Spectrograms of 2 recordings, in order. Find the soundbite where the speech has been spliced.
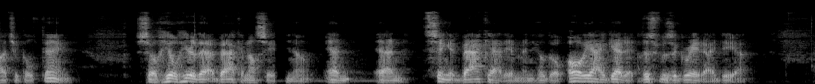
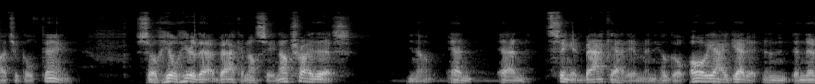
first; 2 cuts; at 2.7 s, 6.4 s

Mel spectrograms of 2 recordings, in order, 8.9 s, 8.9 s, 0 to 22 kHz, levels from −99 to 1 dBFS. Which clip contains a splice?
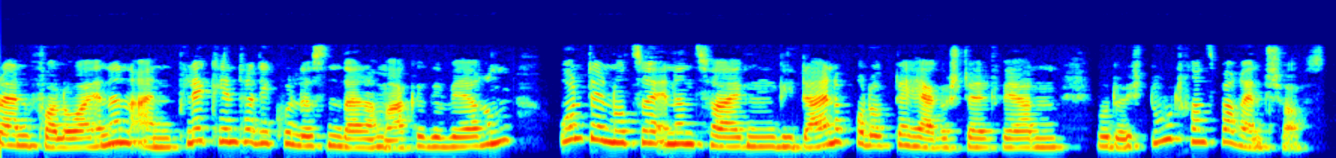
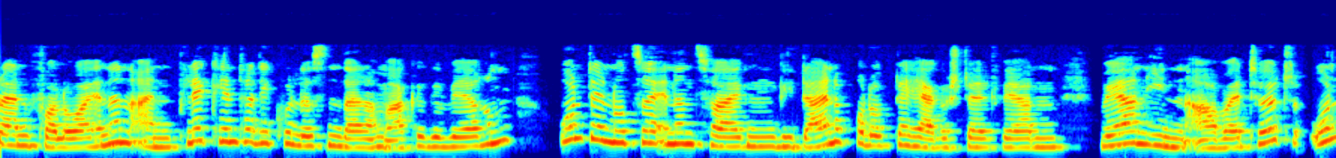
first; 1 cut; at 7.3 s

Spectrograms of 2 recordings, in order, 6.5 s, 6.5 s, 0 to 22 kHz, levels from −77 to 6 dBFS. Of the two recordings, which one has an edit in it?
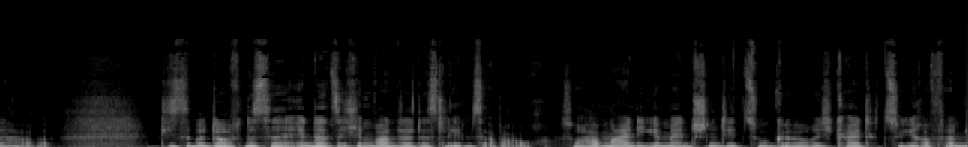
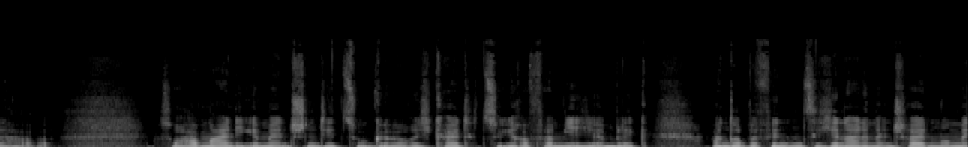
second; 1 cut; at 1.0 s

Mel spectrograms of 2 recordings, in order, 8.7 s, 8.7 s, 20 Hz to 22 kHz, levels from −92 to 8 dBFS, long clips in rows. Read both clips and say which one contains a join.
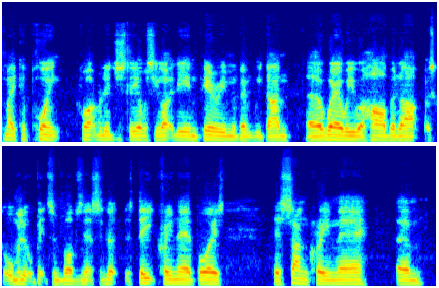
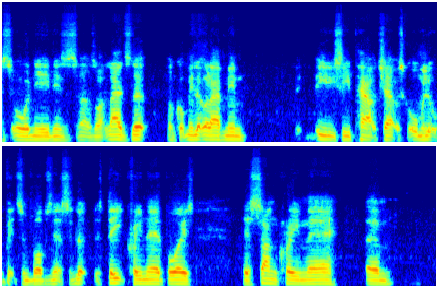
first; 2 cuts; at 3.0 s, 4.2 s

